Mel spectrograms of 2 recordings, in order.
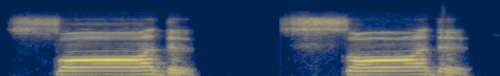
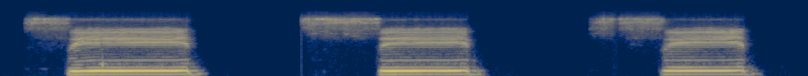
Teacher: تو سین اور صاد میں فرق اس طرح ہوگا، صاد کو ہم پر پڑھیں گے، فل ماؤتھ کے ساتھ پڑھیں گے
